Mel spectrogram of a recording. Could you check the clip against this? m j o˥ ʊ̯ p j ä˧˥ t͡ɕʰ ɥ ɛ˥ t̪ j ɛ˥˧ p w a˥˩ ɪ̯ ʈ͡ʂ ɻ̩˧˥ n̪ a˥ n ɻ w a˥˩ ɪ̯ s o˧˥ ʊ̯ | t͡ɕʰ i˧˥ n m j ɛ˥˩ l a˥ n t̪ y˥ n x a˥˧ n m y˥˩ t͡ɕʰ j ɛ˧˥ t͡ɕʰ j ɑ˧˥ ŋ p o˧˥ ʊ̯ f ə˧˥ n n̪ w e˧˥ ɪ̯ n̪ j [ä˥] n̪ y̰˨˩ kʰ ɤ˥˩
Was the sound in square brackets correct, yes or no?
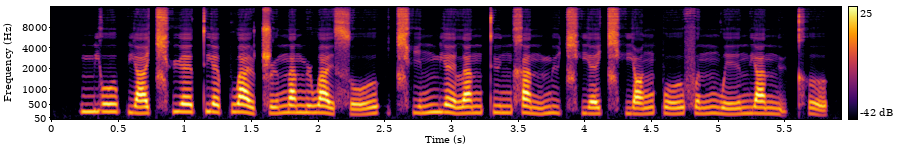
yes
